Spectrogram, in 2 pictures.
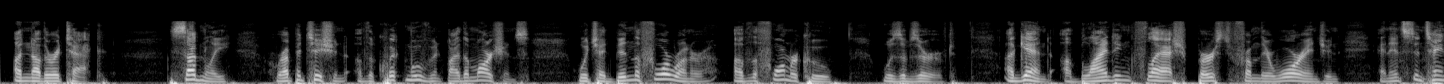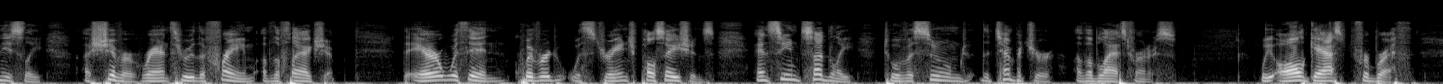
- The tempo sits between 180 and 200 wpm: No, average, 140 wpm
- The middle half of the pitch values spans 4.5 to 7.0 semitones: Yes, average, 4.9 semitones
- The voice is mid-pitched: Yes, medium, 155 Hz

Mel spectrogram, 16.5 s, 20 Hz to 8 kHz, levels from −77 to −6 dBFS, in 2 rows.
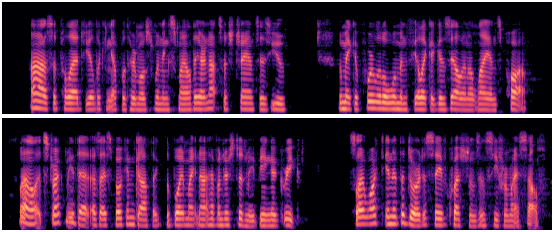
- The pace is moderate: No, fast, 235 wpm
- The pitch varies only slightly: Yes, narrow, 1.7 semitones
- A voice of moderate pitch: Yes, medium, 160 Hz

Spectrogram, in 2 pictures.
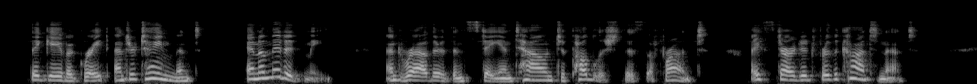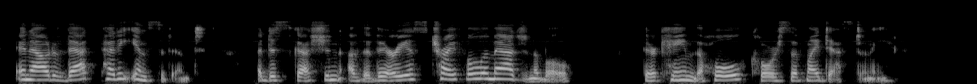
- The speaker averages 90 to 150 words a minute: Yes, slow, 135 wpm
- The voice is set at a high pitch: Yes, high, 205 Hz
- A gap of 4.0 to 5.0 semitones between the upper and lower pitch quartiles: Yes, average, 4.5 semitones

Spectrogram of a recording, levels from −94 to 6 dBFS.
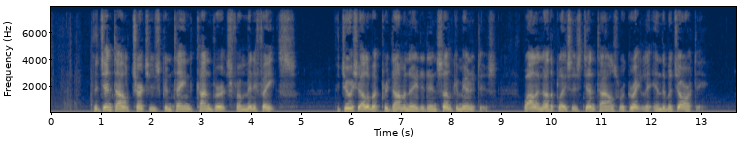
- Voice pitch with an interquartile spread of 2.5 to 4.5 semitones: Yes, average, 3.7 semitones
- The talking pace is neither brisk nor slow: No, slow, 110 wpm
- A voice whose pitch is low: Yes, low, 130 Hz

